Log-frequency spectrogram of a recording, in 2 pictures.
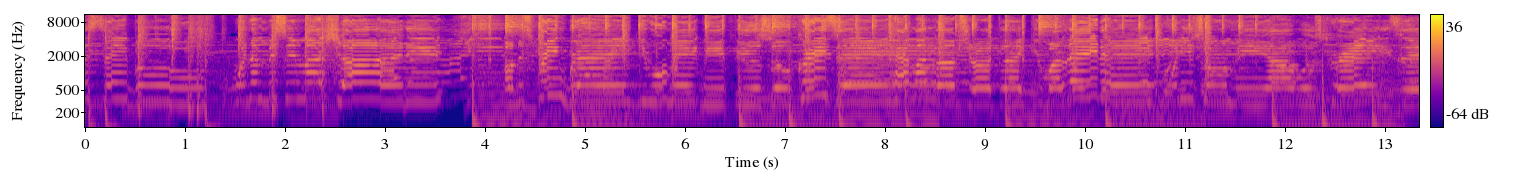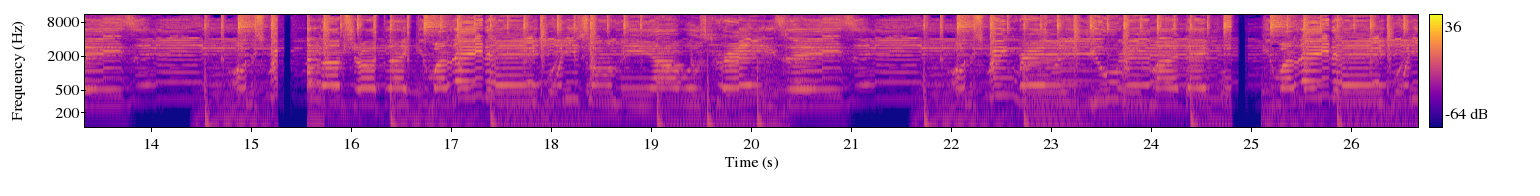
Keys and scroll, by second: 1.6 F4, 6.2 super+s, 8.7 ctrl+shift+Page_Down, 9.5 ctrl+shift+Page_Up, 9.9 super+s, 12.3 e, 14.0 F1, 14.2 F2, 14.6 space, 14.7 space.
